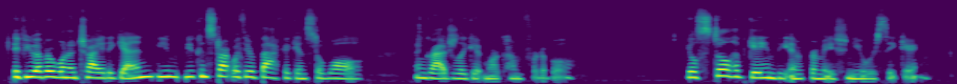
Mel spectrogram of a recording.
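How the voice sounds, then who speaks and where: A woman with an unremarkable speaking voice at medium pitch is heard on a very clean recording with a silent background and a dry, close sound with no echo. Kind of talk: guided meditation. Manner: slow, calm, soothing and unhurried, with gentle instructional pacing.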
